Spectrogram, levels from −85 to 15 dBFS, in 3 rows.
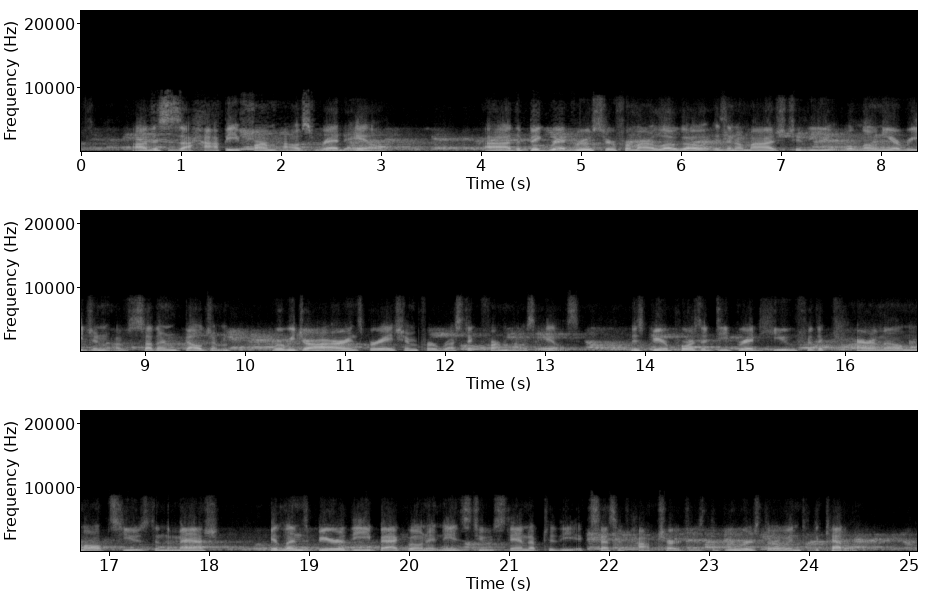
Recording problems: garbled, watery; slightly; nothing above 8 kHz
voice in the background; loud; throughout; 8 dB below the speech

